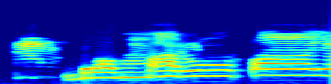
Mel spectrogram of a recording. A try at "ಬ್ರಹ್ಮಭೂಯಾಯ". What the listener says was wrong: ಬ್ರಹ್ಮ ರೂಪಾಯ ಅಲ್ಲ, ಬ್ರಹ್ಮ ಭೂಯಾಯ.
